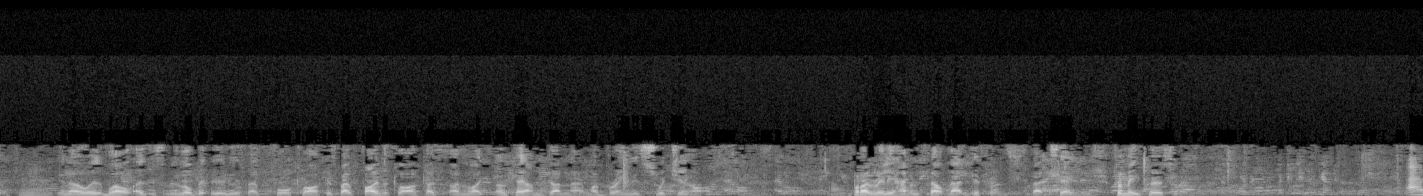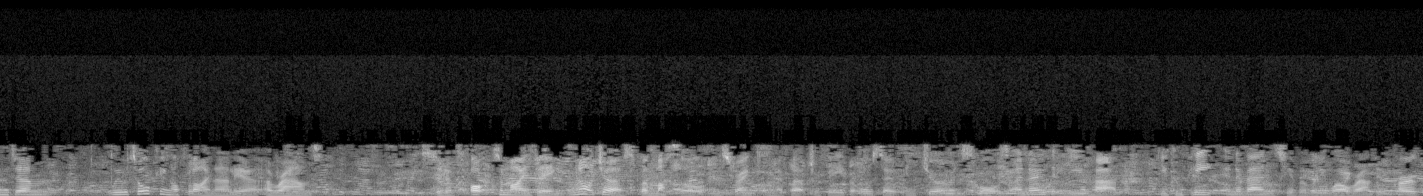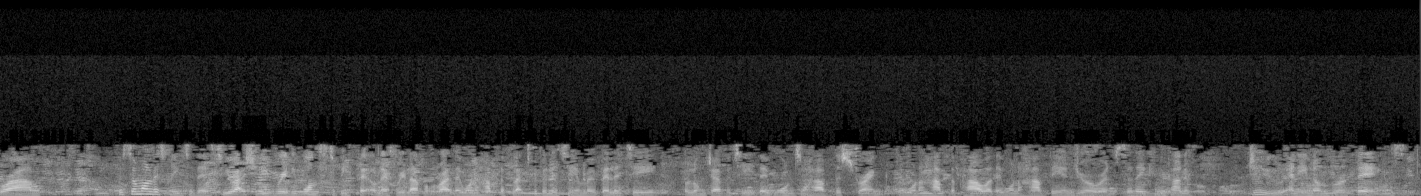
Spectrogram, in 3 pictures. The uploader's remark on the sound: during a special live event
